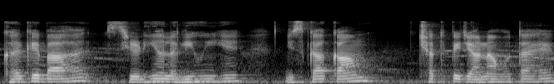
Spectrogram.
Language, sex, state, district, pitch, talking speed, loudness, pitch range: Hindi, male, Haryana, Jhajjar, 130 Hz, 150 wpm, -19 LUFS, 120-140 Hz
